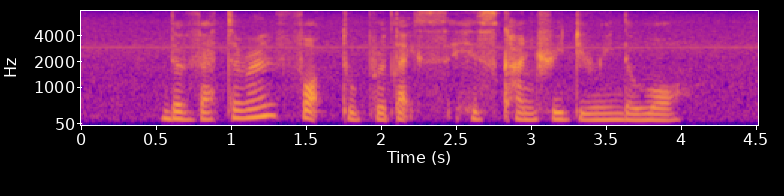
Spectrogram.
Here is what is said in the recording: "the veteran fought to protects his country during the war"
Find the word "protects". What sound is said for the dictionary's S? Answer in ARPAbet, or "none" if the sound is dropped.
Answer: none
